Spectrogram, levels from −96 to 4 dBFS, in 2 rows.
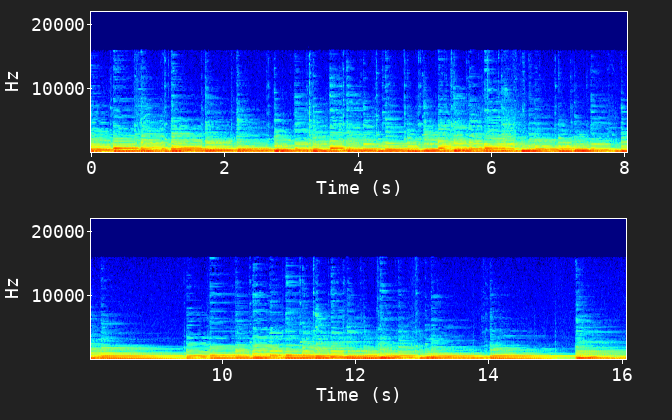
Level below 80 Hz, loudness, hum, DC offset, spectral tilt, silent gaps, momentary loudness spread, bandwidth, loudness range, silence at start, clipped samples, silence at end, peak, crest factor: -46 dBFS; -19 LUFS; none; under 0.1%; -9.5 dB/octave; none; 8 LU; 7.4 kHz; 4 LU; 0 s; under 0.1%; 0 s; -4 dBFS; 16 dB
